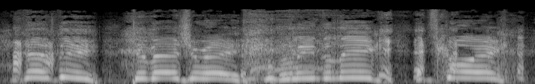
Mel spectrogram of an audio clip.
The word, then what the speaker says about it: Devashrayee: It's Devashrayee. Are we saying that correctly? – Yeah, that's correct. – Devashrayee.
